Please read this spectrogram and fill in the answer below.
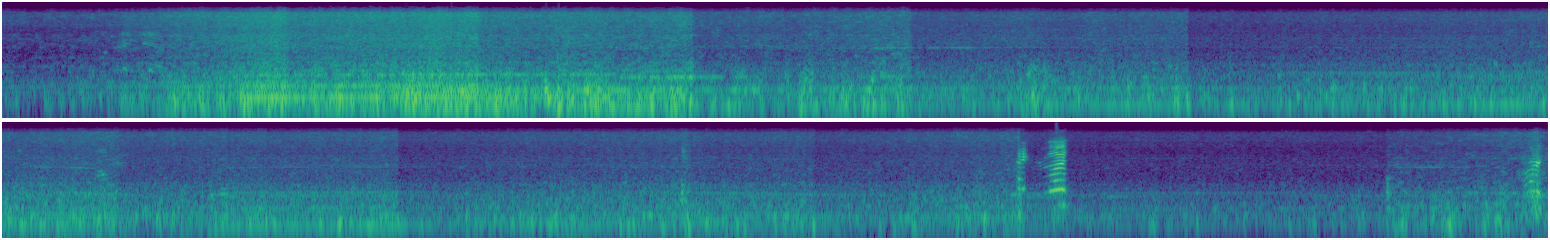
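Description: Boat motor running as the boat moves over the water: loudest for the first several seconds, then running steadily at a lower level. A brief pitched call cuts in near the end.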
